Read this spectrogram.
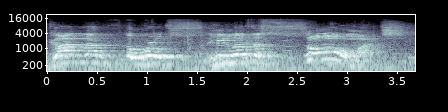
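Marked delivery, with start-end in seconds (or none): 1.6-3.6 "so" held very long, pitched up; stress on SO. Shown as a demonstration. Preacher emphasizing God's love to congregation, heavy stress on SO. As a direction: punch and stretch "so". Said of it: "you need to emphasize that".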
